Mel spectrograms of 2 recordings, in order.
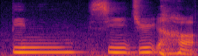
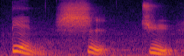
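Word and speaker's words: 电视剧: 个电视剧呢读成了丁西居，那其实正确呢就是电视剧，香港人都喜欢看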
